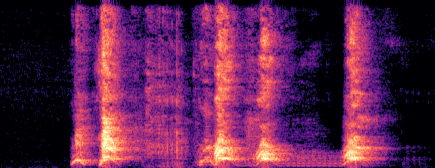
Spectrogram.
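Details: Jack Russell Terriers, four kept together in a home in Japan, waiting for their owner to come home; loud, clear barks in a short burst of four or five, some with a whining tail, in a quiet room.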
